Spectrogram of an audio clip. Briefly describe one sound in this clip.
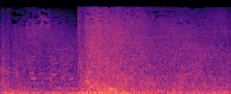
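A game structure explodes with a loud, crashing boom.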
